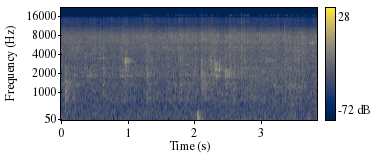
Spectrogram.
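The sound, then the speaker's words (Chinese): Pieces of squid sizzle and fry in a pan, cooking quickly and being flipped so they curl up, with a steady, bright hiss that holds throughout, broken by a single soft knock partway through. No one speaks. “好，Q 起来之后，我们就稍微翻个面，它就会卷起来了。”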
